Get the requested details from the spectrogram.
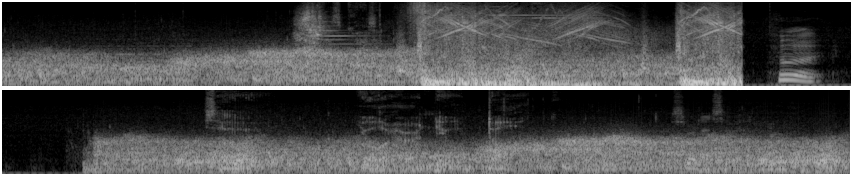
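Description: A young man talks casually into a close microphone.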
